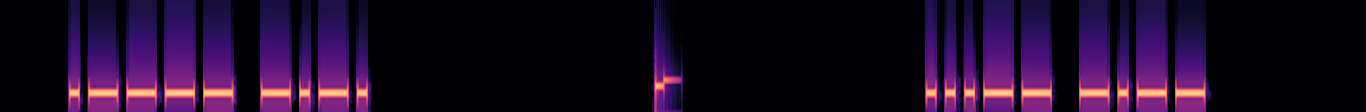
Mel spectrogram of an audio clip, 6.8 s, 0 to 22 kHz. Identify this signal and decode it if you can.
Morse code, heard as a keyed tone, about 25 wpm, 700 Hz. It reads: 1C 3Y
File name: Two Letter-Number Combinations - 25wpm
